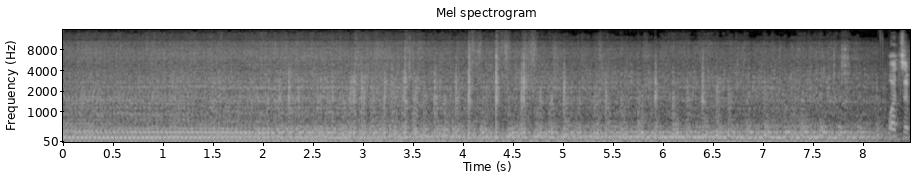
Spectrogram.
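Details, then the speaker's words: Car with a newly developed bad misfire, possibly multiple cylinders, before replacing the bad coil and OEM spark plugs: uneven, lumpy idle with a stumbling beat, irregular exhaust pops and more shaking than normal. "so I'm gonna misfire it's really bad I really bad they might meet multiple cylinder misfires so we'll see but like it's not it normally doesn't shake that much our Idol that much"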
